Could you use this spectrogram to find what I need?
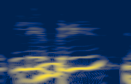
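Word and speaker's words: Bruit: y estaremos escuchando el disco de Brut, no sé cómo se pronuncia, Bru, Le Bru.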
